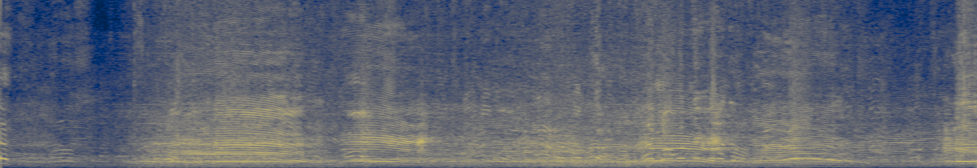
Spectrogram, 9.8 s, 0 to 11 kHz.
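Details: Cattle at a market in Madaripur, Bangladesh, where small bull and heifer calves are sold, 25 July; steady, even-pitched moos sound repeatedly, some overlapping, beneath loud crowd talk and price shouting.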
